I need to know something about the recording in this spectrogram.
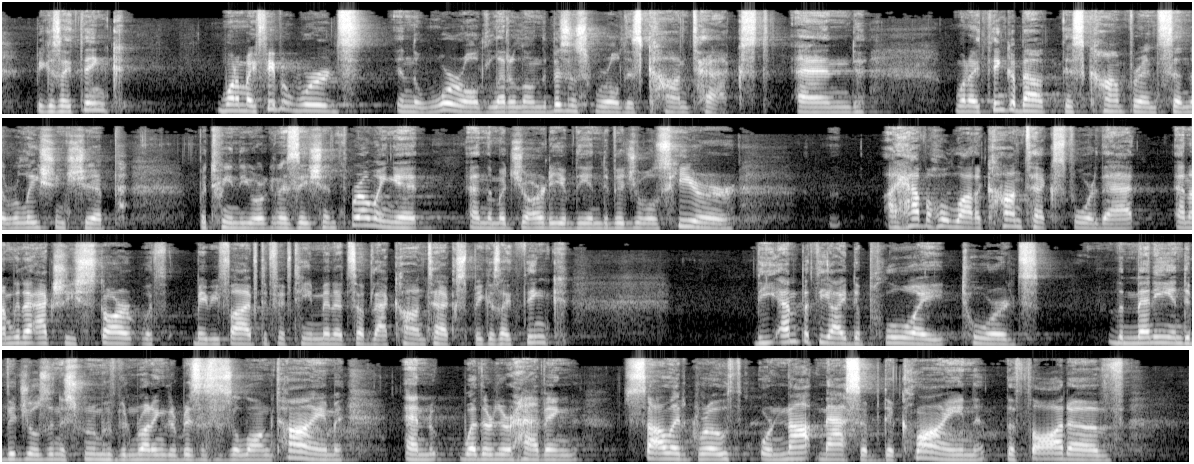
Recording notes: keynote that I gave at the Hearing Innovation Expo in Las Vegas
